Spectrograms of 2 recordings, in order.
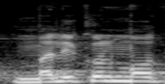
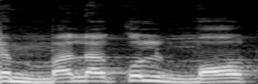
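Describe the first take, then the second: First: The first word is said as 'malikul'. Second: The first word is said as 'malakul'. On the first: The speaker calls it wrong. "मलिकुल मौत नहीं" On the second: The speaker calls it right. "बल्कि मलकुल मौत लफ्ज़ है"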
